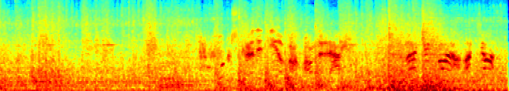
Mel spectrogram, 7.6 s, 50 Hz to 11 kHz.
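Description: Weapons fire from bazookas in a Company of Heroes 2 match, with repeated sharp shots and blasts amid ongoing battle noise, heard under a commentator's talk.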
